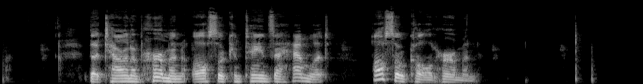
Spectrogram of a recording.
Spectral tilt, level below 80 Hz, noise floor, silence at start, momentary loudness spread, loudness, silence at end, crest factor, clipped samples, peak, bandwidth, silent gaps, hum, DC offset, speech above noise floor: -5 dB/octave; -58 dBFS; -63 dBFS; 0.6 s; 10 LU; -18 LUFS; 1.7 s; 18 dB; under 0.1%; -2 dBFS; 13.5 kHz; none; none; under 0.1%; 46 dB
